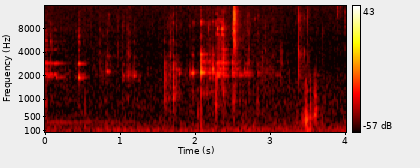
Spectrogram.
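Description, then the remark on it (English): Glasses of vodka clink together a few times in a quick toast to Ukraine, bright ringing taps over faint rustling and handling noise, fairly quiet, with no one talking. “Yeah, well, I was going to say, what's a Ukrainian word for cheers?”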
